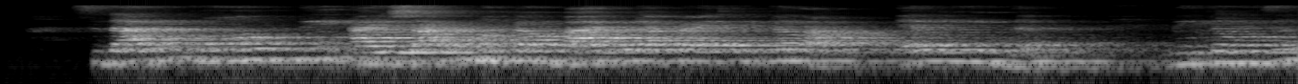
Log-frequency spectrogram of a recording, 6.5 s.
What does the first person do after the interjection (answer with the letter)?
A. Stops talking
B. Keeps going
A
